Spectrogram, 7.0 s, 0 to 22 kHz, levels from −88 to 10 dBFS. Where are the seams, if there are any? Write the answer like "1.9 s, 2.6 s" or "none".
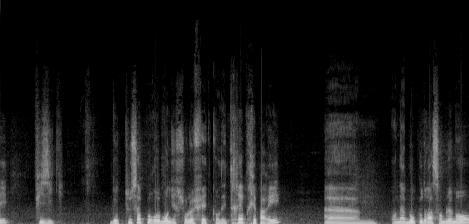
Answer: none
